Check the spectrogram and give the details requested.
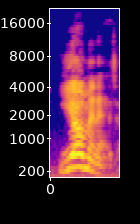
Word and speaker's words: yeomanette: Yeah, I think it's pronounced yeoman. Yeomanette.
